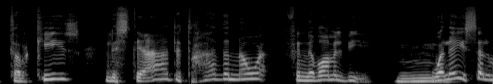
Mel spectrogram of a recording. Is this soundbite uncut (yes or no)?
no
